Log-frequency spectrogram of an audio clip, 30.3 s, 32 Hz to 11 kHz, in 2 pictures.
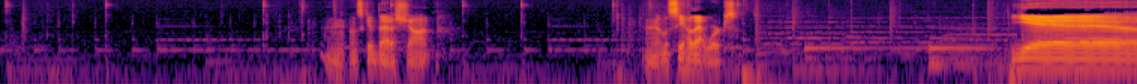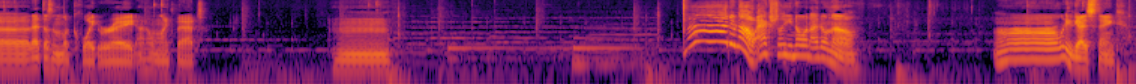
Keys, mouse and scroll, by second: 1.5-4.0 drag, 5.2-6.2 drag, 6.9-8.2 drag, 9.8 click, 9.9 space, 13.6 space, 15.9 scroll down 1, 17.2 click, 17.7-18.0 scroll down 3, 18.3 scroll up 2, 20.1-20.6 drag, 20.3 space, 29.6 click, 30.0 space.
